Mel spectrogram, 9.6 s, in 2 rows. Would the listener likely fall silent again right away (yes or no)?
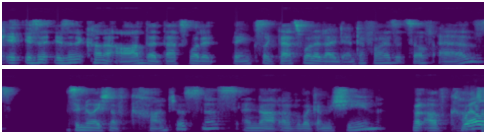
no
